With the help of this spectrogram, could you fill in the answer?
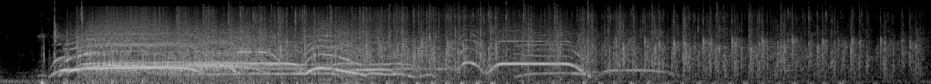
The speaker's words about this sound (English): Let's give another cheer.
